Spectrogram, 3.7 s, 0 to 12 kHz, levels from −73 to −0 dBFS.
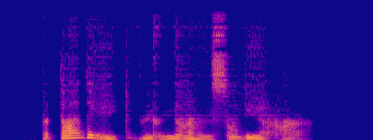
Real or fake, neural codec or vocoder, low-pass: fake; codec, 44.1 kHz, 0.9 kbps, DAC; 10.8 kHz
